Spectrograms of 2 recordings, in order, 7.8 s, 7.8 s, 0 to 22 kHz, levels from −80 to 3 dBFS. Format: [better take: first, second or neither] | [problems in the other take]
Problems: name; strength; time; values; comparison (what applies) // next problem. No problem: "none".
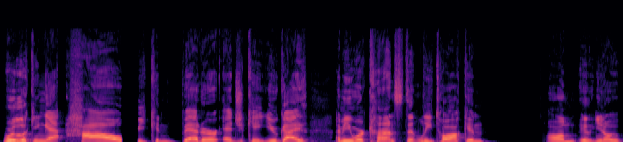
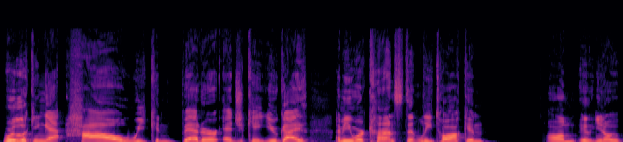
second | audio cutting out; at 1.5 s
